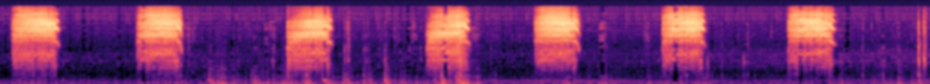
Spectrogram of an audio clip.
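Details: Barn owl nest at Ottawa National Wildlife Refuge, Ohio, during the first meal of the first-hatched owlet after the male's food delivery; a regular series of eight harsh, noisy hisses with soft scraping and rustling in the gaps.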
